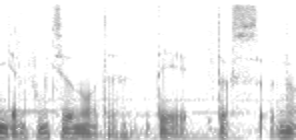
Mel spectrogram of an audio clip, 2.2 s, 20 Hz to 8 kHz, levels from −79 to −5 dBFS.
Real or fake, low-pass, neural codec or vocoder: real; 7.2 kHz; none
